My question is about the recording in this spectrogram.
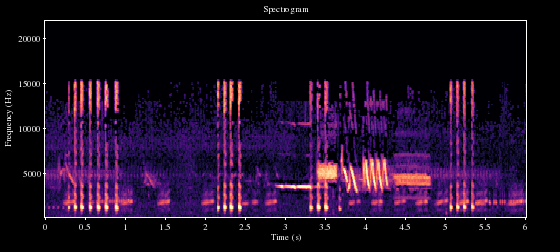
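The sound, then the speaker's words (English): A male Yosemite toad gives quick, clipped chuck release calls during breeding, when males fight and jump on each other, in short rapid bursts of several pulses, repeated four times, fairly loud, with higher chirping calls and a steady outdoor hiss behind. “And they do this chuck noise that is their release call.”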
